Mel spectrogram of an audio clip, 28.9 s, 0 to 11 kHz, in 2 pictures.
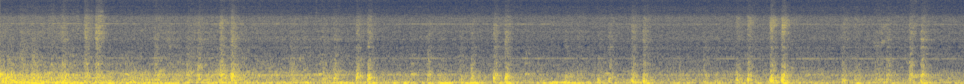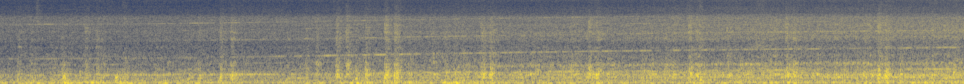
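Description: Hankyu 7000-series electric train running, heard from inside the car: a steady rumble of wheels on rail with scattered rail-joint clicks. From about two thirds of the way in, a thin motor whine rises in pitch as the train picks up speed.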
